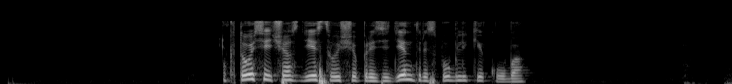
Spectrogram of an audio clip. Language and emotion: Russian, neutral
